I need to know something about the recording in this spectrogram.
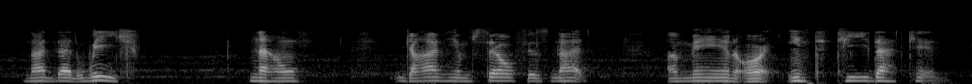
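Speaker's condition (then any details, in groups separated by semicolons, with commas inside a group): Cerebral palsy; abnormal voice, can barely talk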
